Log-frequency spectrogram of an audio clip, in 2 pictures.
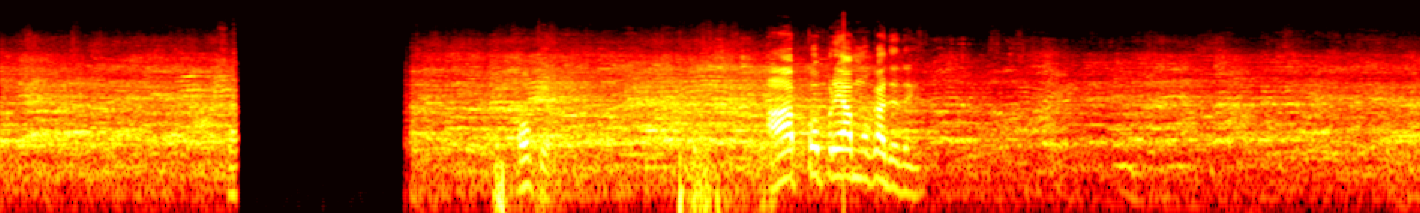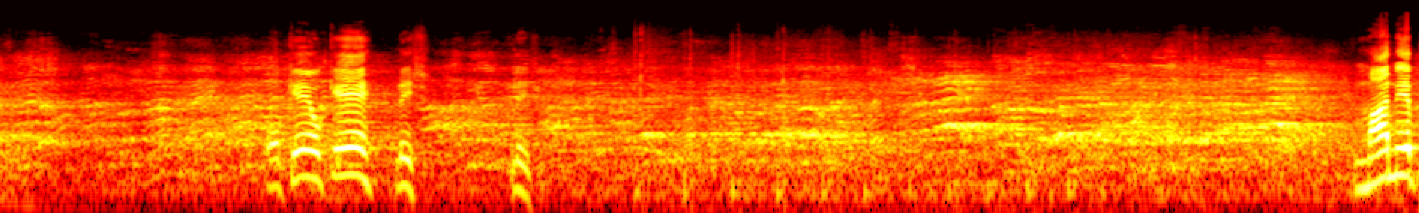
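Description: A large crowd murmurs and cheers in a large echoing hall.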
